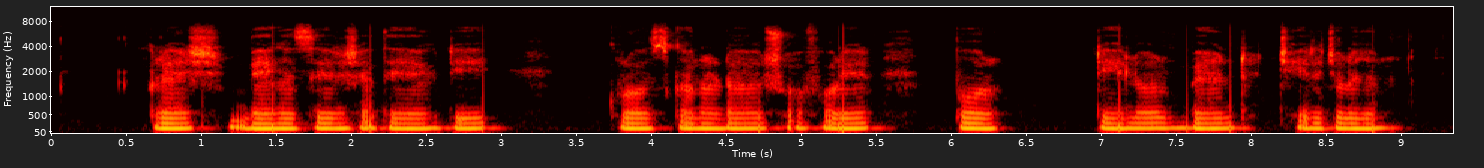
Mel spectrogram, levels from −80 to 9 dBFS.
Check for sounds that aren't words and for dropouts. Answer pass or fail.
pass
